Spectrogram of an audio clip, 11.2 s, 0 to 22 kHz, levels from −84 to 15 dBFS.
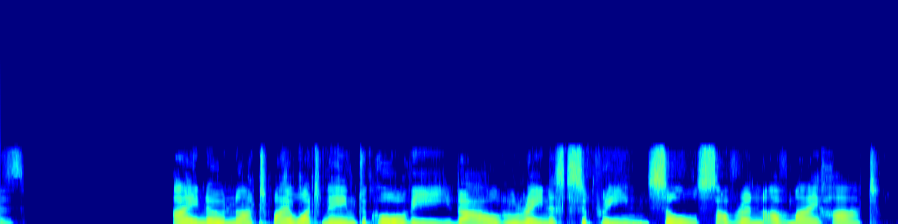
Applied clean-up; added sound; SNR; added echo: neural mask model DeepFilterNet 3.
